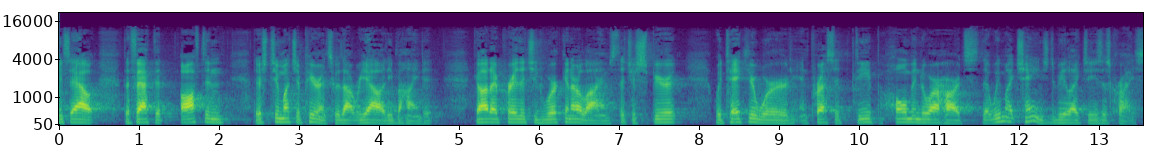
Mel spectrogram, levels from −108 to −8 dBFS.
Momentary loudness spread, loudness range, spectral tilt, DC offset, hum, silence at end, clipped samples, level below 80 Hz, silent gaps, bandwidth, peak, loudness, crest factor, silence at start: 15 LU; 5 LU; -5 dB/octave; under 0.1%; none; 0 s; under 0.1%; -68 dBFS; none; 12.5 kHz; -8 dBFS; -30 LUFS; 22 dB; 0 s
